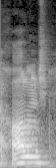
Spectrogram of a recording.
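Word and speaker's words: Haaland: loiro alto nome dinamarquês um é Rand o outro se pronuncia Holland mas ele parece que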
